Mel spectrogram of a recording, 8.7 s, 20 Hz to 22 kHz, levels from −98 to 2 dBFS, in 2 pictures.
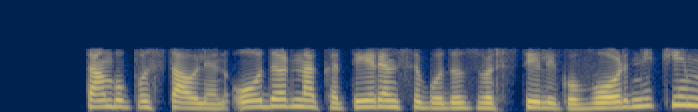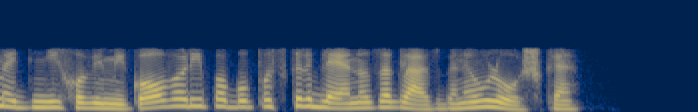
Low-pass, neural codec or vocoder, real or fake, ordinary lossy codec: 3.6 kHz; none; real; none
